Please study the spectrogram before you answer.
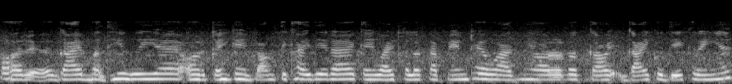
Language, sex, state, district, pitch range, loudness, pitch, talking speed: Hindi, female, Uttar Pradesh, Etah, 220-240 Hz, -11 LUFS, 225 Hz, 220 wpm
